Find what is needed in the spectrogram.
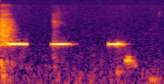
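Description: Three short electronic beeps at one steady pitch, spread over about a second and a half.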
